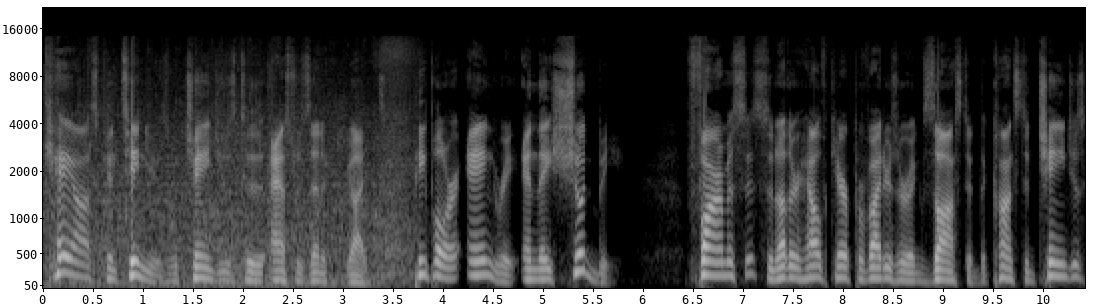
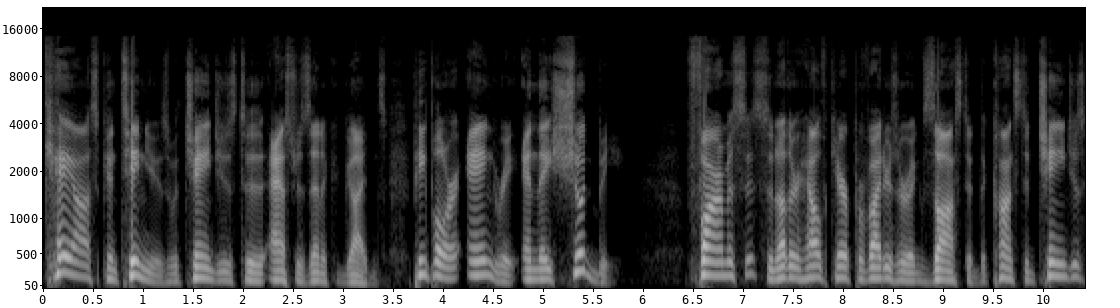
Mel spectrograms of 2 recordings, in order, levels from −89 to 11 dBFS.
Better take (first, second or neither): second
